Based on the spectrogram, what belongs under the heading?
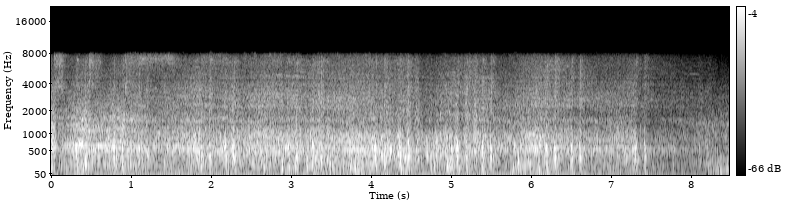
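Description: Locomotive-hauled passenger train passing close at speed. As the locomotive goes by at the start, its tone falls in pitch. Then the coaches pass with a steady rumble and the clickety-clack of wheels over the rail joints, which drops away near the end.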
